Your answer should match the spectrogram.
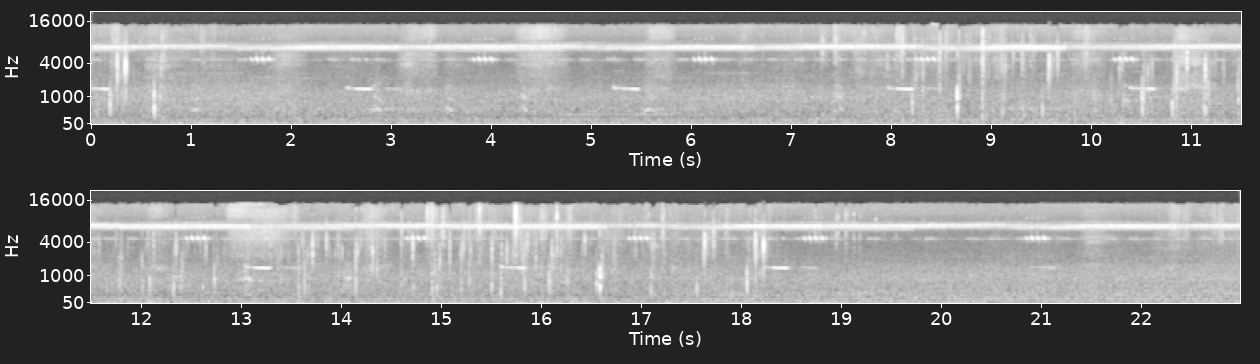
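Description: Footsteps of people walking together, a steady run of soft, irregular steps lasting throughout, with crickets chirping continuously in the background.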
